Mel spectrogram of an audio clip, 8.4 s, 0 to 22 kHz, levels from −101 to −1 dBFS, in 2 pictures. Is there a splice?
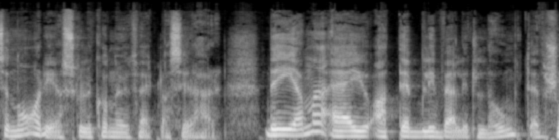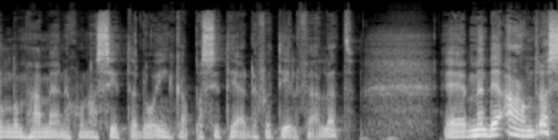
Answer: yes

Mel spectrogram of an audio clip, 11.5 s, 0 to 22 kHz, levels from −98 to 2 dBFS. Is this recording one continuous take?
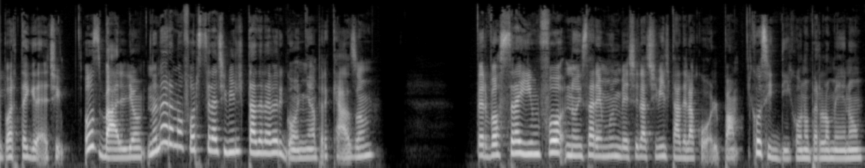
no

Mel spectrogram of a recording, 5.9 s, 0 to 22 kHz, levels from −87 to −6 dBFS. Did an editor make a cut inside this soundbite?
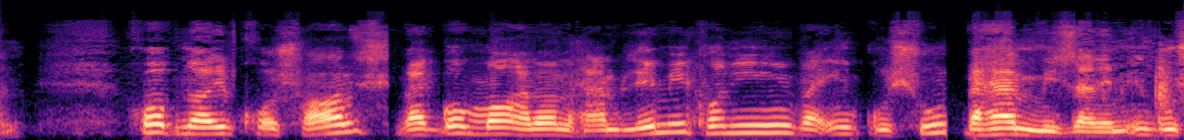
yes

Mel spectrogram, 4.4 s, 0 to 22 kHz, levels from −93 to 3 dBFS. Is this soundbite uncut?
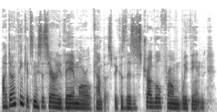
yes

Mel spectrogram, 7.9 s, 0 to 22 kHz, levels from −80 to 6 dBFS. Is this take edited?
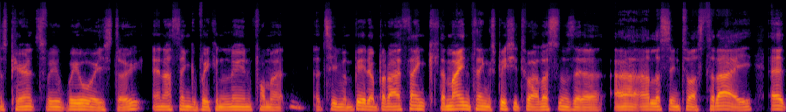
no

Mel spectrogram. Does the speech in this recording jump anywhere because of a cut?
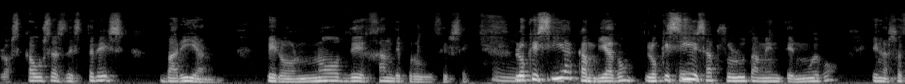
no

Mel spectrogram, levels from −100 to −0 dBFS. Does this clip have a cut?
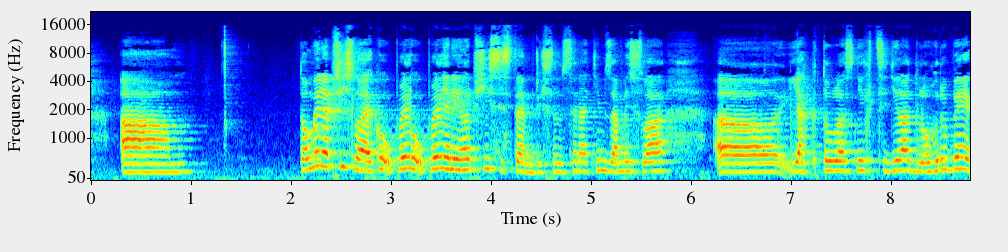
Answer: yes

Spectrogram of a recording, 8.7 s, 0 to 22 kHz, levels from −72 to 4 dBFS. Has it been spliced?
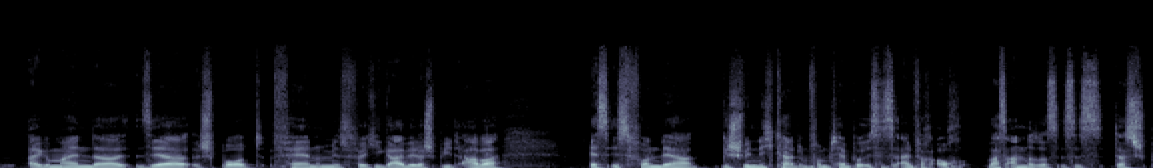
no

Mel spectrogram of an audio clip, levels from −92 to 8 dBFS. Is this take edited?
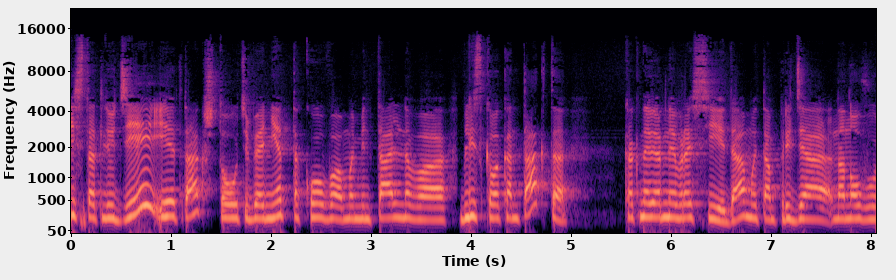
yes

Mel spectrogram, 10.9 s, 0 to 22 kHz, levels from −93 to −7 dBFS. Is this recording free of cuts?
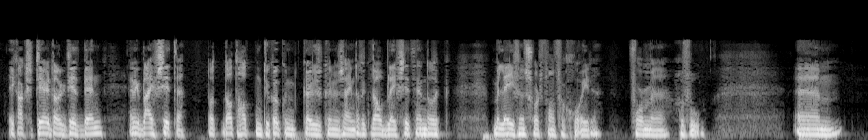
yes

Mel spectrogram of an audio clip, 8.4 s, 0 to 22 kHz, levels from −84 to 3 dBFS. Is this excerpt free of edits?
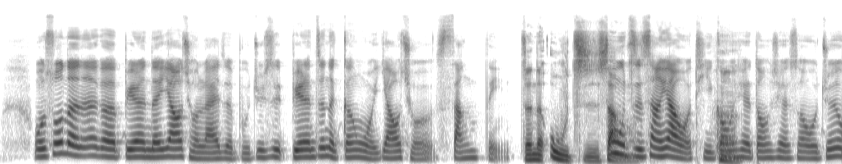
no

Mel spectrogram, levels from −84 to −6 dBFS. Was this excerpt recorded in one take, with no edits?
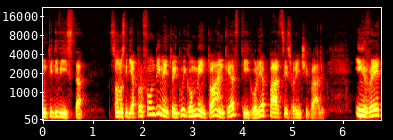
no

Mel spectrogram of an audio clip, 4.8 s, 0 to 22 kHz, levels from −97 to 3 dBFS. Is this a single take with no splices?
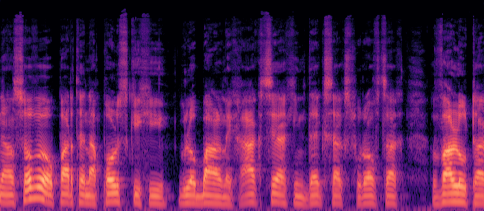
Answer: yes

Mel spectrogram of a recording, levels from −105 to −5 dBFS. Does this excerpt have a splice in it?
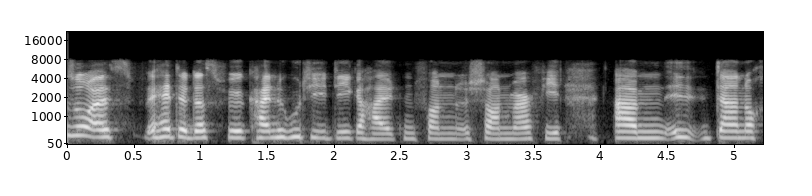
no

